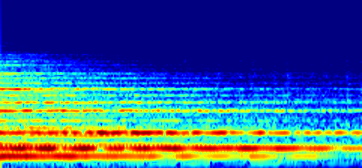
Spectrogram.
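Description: A single sustained electric guitar note on the fourth string, slid up from the fourth to the seventh fret through an effects unit with echo and mild distortion, ringing steadily and fading slowly.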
